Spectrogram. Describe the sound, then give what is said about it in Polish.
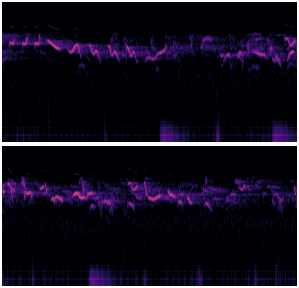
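Busy, overlapping bird calls and chirps from tits and magpies at a garden bird bath fill the scene, a steady stream of bright, quick notes at moderate volume with no talking. “No i działa, bo pierwsze ptaki już następnego dnia przy tym poidełku widziałem. Były to sikory i też sroki, co też cieszy.”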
